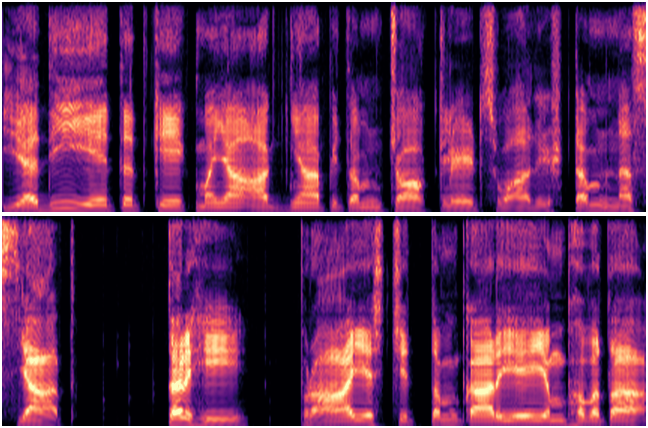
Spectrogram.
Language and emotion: Sanskrit, angry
